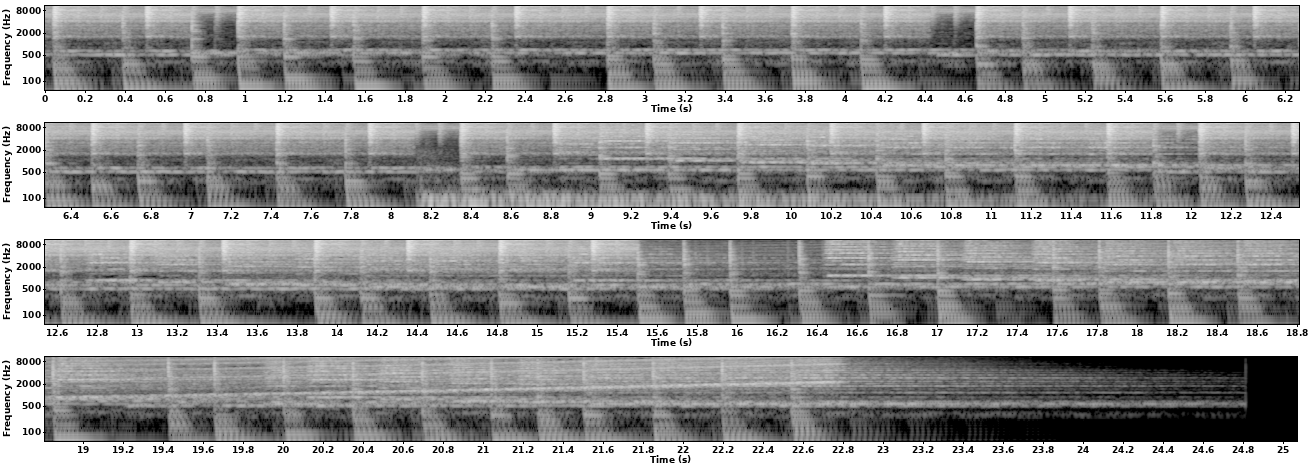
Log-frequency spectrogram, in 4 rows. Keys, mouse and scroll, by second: 0.4 shift+KP_7, 0.5 e, 0.9 click, 1.5-3.9 typing, 2.6 click, 3.4 shift+click, 3.6 shift+click, 4.0 Tab, 4.5 Tab, 5.1 Tab, 5.5 g, 5.6 Tab, 6.6 Tab, 7.1 shift+click, 7.7 Tab, 8.1 super+z, 8.3 Tab, 9.4 Tab, 10.1 click, 10.8 z, 11.5 s, 11.6 g, 11.8 Tab, 12.6 Tab, 12.7 super+z, 12.8 Tab, 13.6 s, 13.8 super+z, 15.5 s, 15.6 g, 15.8 Tab, 15.9 Tab, 16.3 super+z, 16.4 g, 16.5 super+z, 16.6 Tab, 17.0 Tab, 17.1 Tab, 17.6 super+z, 18.3 shift+Tab, 20.4 Tab, 23.1 Tab, 24.9-25.0 typing.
